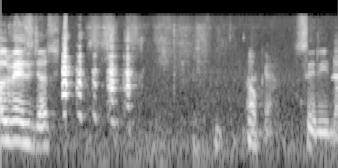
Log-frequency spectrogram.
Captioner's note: laughter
